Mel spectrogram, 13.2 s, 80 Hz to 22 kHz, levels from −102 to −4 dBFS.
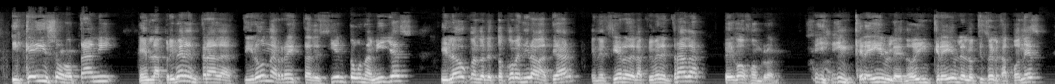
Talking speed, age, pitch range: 180 wpm, 50-69, 125-190 Hz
